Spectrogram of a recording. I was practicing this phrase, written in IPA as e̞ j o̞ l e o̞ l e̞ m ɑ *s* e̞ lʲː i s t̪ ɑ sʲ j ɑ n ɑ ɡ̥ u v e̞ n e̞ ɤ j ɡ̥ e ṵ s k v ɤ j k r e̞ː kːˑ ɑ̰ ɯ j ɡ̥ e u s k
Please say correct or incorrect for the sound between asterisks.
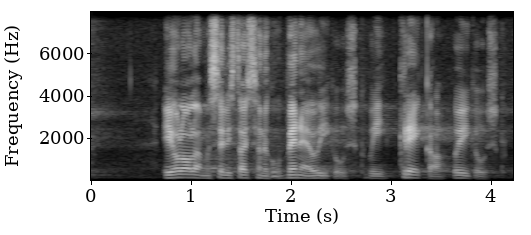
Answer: incorrect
